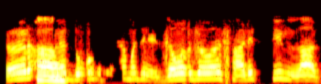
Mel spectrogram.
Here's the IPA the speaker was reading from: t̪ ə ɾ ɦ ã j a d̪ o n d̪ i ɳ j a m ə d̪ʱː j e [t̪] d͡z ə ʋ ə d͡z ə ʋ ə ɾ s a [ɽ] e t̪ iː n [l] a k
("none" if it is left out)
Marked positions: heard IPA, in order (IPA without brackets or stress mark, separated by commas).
none, ɽ, l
